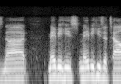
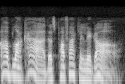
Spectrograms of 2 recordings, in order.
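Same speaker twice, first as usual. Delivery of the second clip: mock Chinese accent. Retelling a movie scene, quoting a Trade Federation official, stereotyped Chinese accent. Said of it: "What does that sound like to you?".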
